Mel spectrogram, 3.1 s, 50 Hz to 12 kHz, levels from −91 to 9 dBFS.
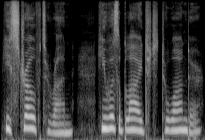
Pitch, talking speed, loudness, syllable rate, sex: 215 Hz, 175 wpm, -20 LUFS, 4.9 syllables/s, female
